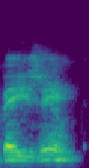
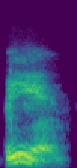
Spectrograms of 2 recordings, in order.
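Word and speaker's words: Bigen: saying the word that brand is not beijing it's not biz beijing no it's being that's how you say it yeah vegan that's how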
